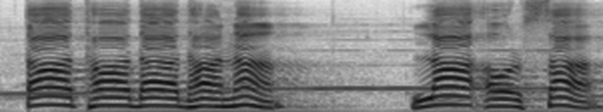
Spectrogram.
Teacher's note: ये दंत्य वर्ण हैं, इनका उच्चारण स्थान दंत है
